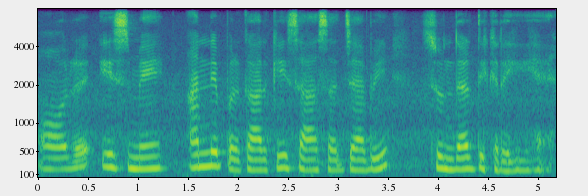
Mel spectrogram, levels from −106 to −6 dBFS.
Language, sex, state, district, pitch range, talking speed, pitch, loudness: Hindi, female, Bihar, Purnia, 180-220 Hz, 125 wpm, 200 Hz, -24 LUFS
